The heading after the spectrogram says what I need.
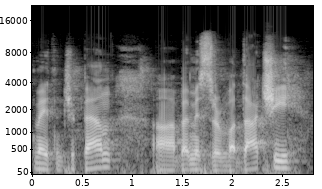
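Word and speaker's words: Wadati: Wadachi. That's how you pronounce the TI.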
